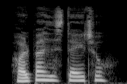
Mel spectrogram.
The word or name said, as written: holdbarhedsdato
